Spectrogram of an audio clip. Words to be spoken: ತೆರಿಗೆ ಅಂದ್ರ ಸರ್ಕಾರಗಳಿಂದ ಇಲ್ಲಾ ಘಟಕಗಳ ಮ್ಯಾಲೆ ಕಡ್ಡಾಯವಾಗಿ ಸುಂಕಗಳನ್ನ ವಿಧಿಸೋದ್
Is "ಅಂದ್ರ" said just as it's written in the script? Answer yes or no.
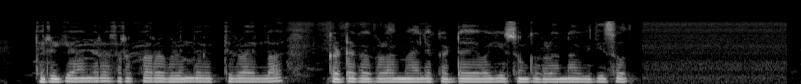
yes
